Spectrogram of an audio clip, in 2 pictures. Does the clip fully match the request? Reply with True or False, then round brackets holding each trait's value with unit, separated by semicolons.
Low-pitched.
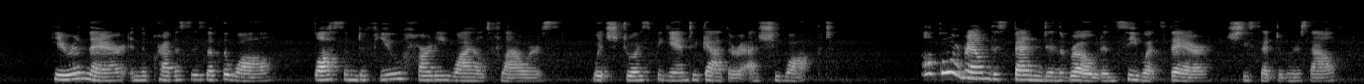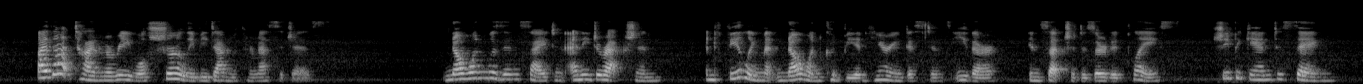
False (195 Hz)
